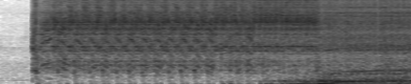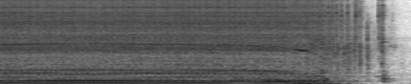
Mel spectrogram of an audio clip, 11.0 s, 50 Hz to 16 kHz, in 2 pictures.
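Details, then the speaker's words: Volvo S40 with Holset HX40 turbo, first start on new Speeduino ECU after fixing spark timing: engine catches, runs unevenly with wavering revs, then stumbles and dies; sounds like everything is too lean, not confirmed. "sweet so it sounds like everything is too lean"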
